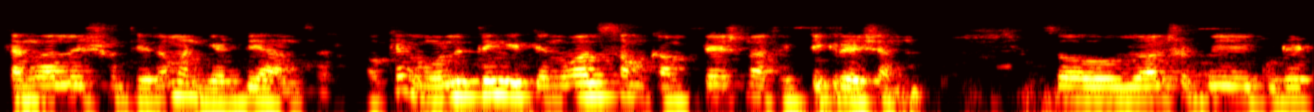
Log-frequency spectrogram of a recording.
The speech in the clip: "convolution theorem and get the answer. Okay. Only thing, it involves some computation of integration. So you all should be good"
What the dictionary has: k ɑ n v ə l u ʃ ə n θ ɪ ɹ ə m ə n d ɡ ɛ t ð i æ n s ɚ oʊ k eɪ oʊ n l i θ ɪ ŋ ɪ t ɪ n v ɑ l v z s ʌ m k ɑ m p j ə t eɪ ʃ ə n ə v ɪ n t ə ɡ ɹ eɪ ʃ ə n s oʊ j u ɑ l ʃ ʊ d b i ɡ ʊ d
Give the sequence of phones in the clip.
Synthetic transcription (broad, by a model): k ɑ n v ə l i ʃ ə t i ɹ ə m ə n d ɡ ɛ t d i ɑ n s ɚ oʊ k eɪ oʊ n l i t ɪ ŋ ɪ t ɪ n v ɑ l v s ʌ m k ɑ m p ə t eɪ ʃ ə n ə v ɪ n t ə ɡ ɹ eɪ ʃ ə n s oʊ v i ɑ l ʃ ʊ d b i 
